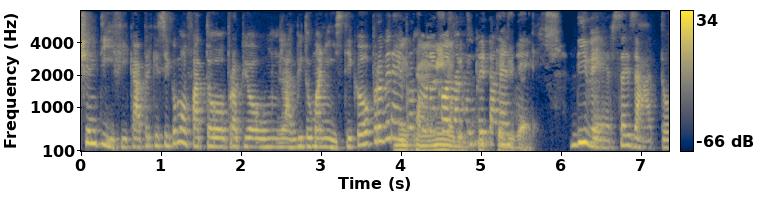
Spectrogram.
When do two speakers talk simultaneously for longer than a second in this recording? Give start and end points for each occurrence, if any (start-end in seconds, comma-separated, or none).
3.9-5.5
